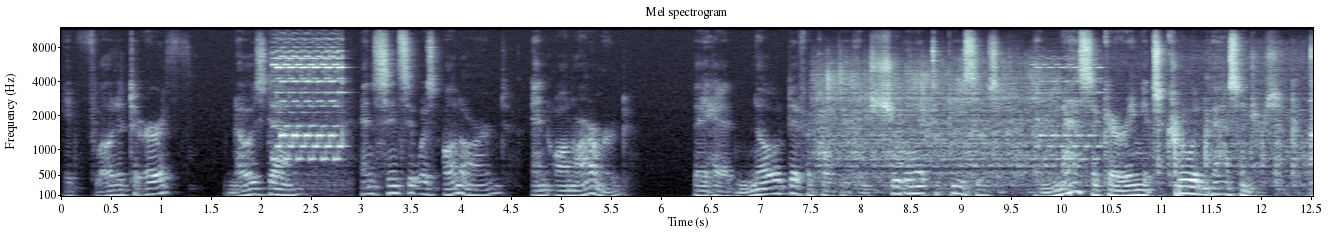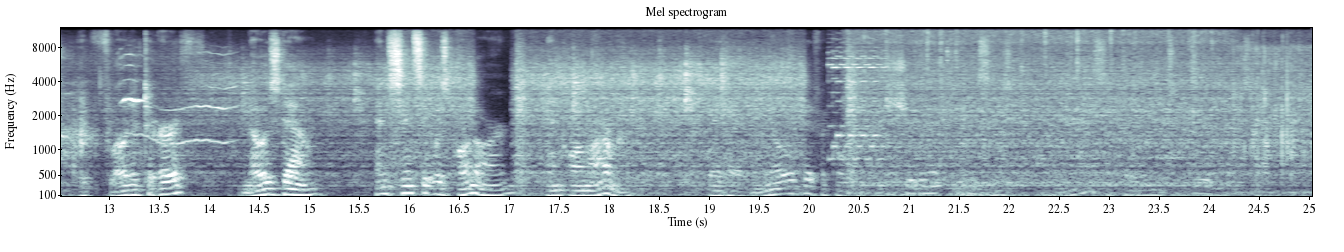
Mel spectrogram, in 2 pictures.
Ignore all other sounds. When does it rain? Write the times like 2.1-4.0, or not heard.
7.5-24.9.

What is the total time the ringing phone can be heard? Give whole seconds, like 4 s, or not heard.
2 s.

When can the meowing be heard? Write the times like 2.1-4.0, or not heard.
12.4-14.3.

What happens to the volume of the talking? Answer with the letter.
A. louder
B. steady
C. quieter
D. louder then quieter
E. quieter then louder
D.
